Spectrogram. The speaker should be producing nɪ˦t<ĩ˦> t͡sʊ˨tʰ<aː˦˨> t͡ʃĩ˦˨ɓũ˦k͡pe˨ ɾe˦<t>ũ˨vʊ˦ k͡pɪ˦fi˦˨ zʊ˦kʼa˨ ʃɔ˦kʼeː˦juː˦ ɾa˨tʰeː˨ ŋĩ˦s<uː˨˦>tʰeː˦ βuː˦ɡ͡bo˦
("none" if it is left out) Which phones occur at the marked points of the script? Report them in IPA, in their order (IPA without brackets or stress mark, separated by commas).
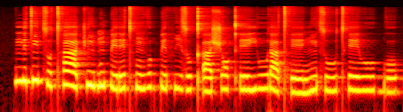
ĩ˦, aː˦˨, tʰ, uː˨˦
